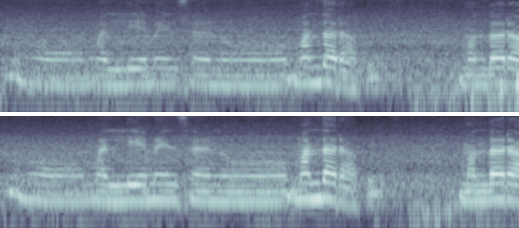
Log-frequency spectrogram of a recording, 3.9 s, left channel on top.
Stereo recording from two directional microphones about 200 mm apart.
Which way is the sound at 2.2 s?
30° right (ahead or behind).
